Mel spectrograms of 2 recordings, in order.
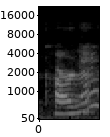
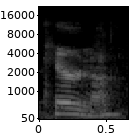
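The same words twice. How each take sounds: First: "Karna" with an AH, like "car"; first pronunciation. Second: "Karna" with an EH, like "care"; alternative pronunciation. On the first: Mom trying out a viewer's name, "Karna" as KAR-nuh. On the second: Mom second-guessing a viewer's name, "Karna" as KAIR-nuh. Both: Shown as a demonstration. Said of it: "I'm not sure if it's Karna or Karna".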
